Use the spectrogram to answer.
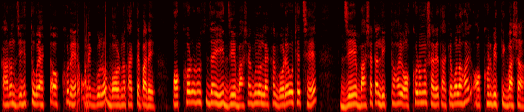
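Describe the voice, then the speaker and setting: A woman's voice: mid-range voice, steady tone, a little fast, warm tone, dry recording. A woman teacher giving an online lesson with a Bangladeshi Bengali accent. She keeps asking the class questions and then answers them herself.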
